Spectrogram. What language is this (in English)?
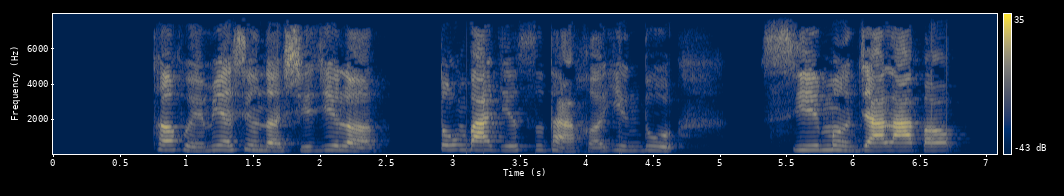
Chinese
